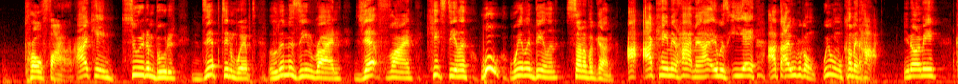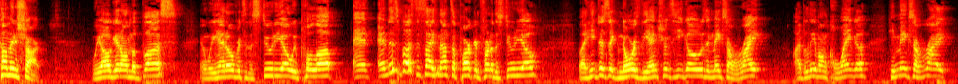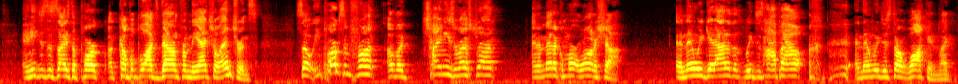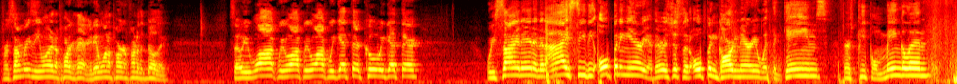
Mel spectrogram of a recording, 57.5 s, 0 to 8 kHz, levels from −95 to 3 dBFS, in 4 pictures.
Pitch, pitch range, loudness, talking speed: 190 Hz, 165-205 Hz, -19 LUFS, 210 wpm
